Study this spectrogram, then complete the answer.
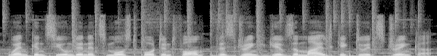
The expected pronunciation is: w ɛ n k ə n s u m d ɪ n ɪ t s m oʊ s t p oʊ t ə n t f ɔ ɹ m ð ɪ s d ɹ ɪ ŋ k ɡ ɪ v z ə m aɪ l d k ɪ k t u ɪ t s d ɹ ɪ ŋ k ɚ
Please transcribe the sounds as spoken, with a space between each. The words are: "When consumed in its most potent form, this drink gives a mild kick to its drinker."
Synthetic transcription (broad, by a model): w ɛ n k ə n s u m d ɪ n ɪ t s m oʊ s t p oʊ t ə n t f ɔ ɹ m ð ɪ s d ɹ ɪ ŋ k ɡ ɪ v z ə m aɪ l d k ɪ k t u ɪ t s d ɹ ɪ ŋ k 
